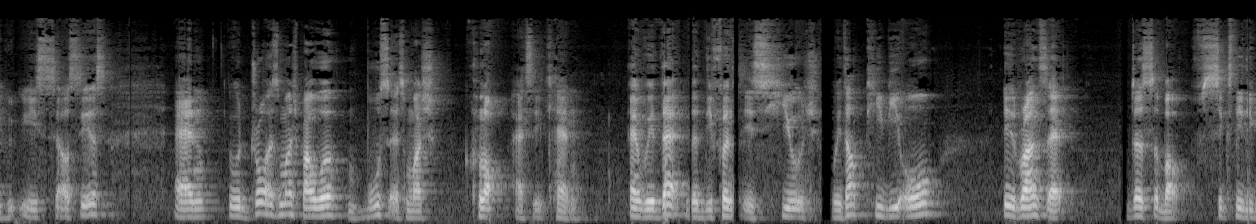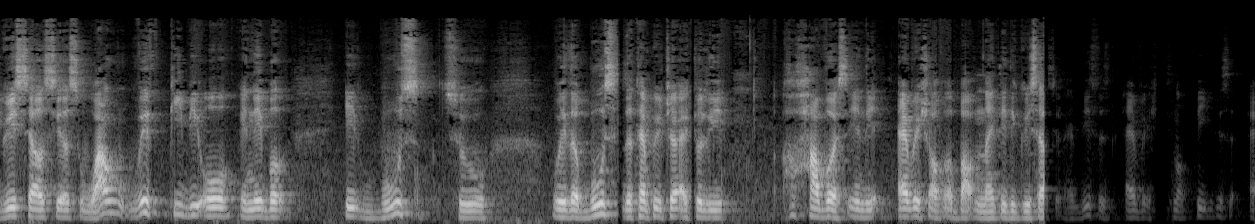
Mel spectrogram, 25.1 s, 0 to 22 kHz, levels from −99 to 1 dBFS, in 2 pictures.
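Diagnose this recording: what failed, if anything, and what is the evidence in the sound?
An audio dropout to a faint residue begins abruptly at 23.00 s and lasts to the end of the clip. The wanted signal cuts out mid-flow and leaves only faint sound, about 30 dB below its normal level. The abrupt drop tells it apart from a pause or a fade, and the lingering residue separates it from a clean cut to silence. The likely cause is a break upstream in the analogue wiring or input connection, while the later stages of the path stayed live.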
